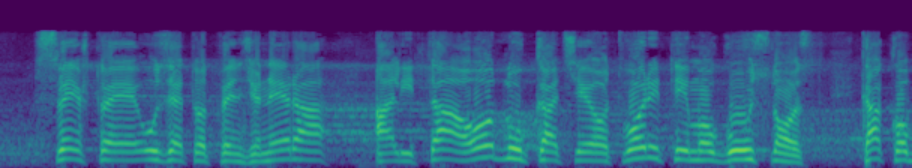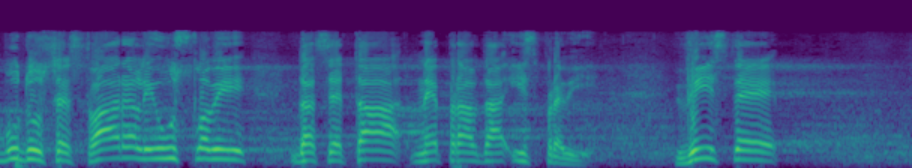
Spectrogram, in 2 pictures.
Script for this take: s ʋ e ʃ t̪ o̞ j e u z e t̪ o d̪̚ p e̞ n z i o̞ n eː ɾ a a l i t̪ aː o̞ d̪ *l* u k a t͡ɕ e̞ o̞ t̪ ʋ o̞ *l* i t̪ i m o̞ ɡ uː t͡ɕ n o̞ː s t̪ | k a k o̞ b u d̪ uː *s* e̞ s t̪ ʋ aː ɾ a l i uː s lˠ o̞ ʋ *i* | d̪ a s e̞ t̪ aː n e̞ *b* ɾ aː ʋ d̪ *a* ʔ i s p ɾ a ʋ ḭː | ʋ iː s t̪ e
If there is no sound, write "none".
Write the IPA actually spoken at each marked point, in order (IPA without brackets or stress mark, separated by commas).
l, ɾ, s, i, p, a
